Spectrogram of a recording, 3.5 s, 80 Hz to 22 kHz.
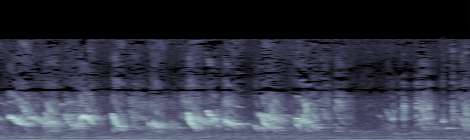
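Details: Nest-house purple martins, 2014 camera recording: quick gurgled chirps repeated several times a second, loud at first and then thinning out near the end, over a faint steady low hum.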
